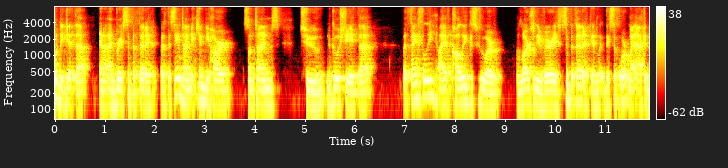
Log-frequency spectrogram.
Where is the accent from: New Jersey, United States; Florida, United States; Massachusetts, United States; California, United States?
California, United States; Hacienda Heights; first language English; also born or lived in San Gabriel Valley; I was born in Boyle Heights, which is on the east side of LA, and raised in Hacienda Heights. Right now I live in the San Gabriel Valley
